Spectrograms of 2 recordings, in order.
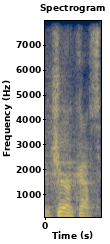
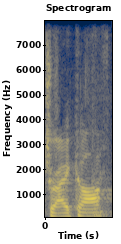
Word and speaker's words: Drykoff: You guys are jerk-offs. It's pronounced Drykoff, thank you.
